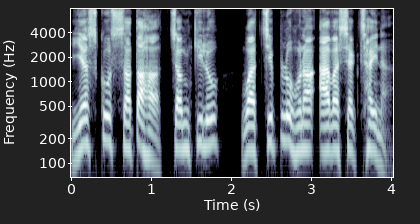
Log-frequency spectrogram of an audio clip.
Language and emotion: Nepali, neutral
